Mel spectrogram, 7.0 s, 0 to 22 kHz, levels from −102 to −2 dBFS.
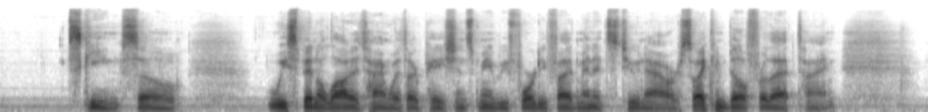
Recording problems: none

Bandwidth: 15 kHz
